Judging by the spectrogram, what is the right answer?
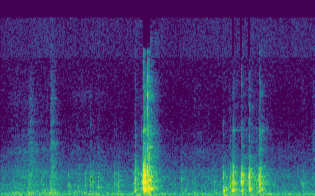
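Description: Keys tapped on a ZX Spectrum keyboard: a few soft scattered presses, one sharper click, then a quick run of four or five clicks, close and fairly quiet with no talk.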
